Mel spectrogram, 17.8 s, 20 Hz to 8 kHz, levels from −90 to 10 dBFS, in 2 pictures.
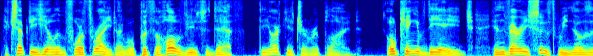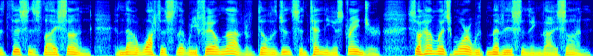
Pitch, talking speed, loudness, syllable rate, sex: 105 Hz, 180 wpm, -19 LUFS, 4.4 syllables/s, male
